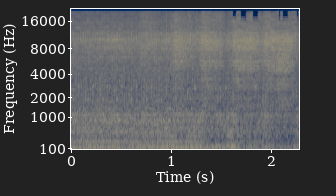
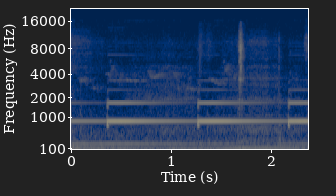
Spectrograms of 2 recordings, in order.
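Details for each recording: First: Ford Cougar V6 at idle, warm with heater working and no overheating: a steady, airy hiss sits over the even idle hum, unchanged with the engine; small vacuum leak. Driver also notes slight hesitation at very low revs, e.g. 5th gear at 50. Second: 2000 Ford Cougar 2.5 V6 170 hp: a few dash chimes, then the engine catches at once and runs up strong with no long cranking; a clean, healthy start.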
